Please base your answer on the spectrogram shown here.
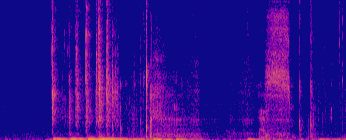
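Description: Computer keyboard typing while coding, a short burst of soft quick keystrokes with a faint voice murmuring under and after the clicks, near and fairly quiet.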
